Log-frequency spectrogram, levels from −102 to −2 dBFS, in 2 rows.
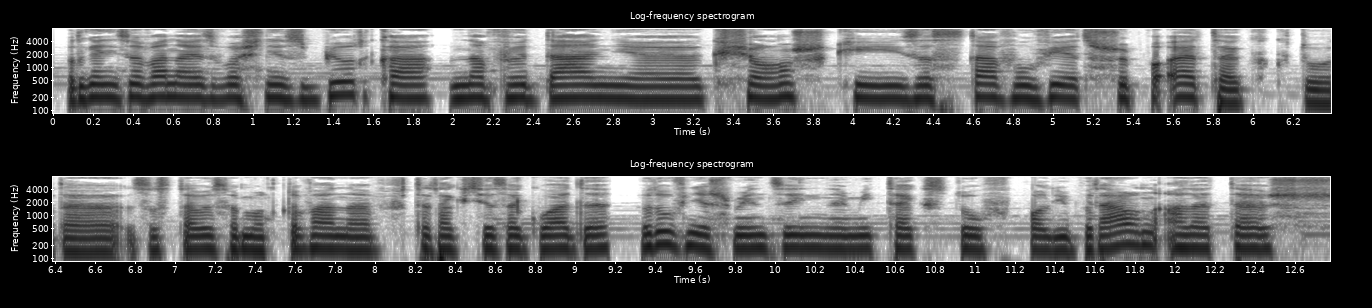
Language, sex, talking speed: Polish, female, 115 wpm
